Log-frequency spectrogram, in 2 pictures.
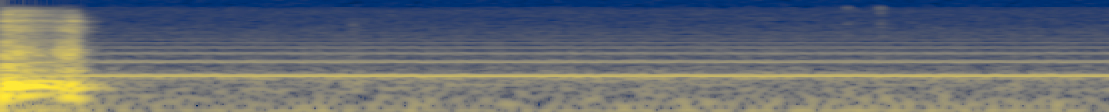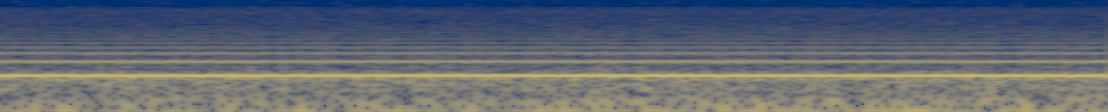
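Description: Near silence with a faint, steady, unchanging hum after music cuts off just after the start.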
